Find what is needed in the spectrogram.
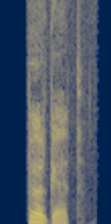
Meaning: to spin (to rotate quickly, repetitively)
- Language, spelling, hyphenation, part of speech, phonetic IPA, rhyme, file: Hungarian, pörget, pör‧get, verb, [ˈpørɡɛt], -ɛt, Hu-pörget.ogg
